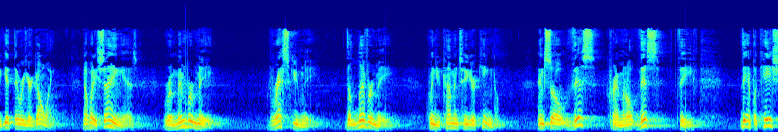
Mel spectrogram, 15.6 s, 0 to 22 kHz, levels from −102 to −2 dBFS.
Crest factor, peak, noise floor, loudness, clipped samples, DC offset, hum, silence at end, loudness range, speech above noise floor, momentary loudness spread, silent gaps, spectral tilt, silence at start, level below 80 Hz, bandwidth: 16 dB; -20 dBFS; -72 dBFS; -35 LUFS; under 0.1%; under 0.1%; none; 0 s; 3 LU; 38 dB; 15 LU; none; -5 dB/octave; 0 s; -80 dBFS; 9.4 kHz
